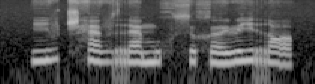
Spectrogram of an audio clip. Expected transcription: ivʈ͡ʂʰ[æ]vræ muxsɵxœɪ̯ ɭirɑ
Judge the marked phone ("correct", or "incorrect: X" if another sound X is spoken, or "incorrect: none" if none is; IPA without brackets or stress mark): correct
